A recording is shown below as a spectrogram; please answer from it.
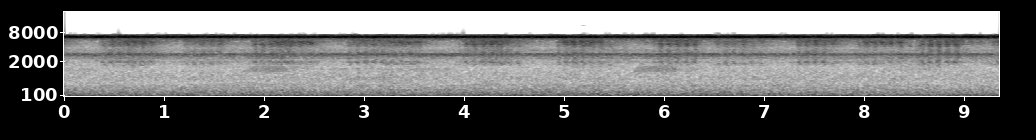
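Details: Summer-night cicada chorus at dusk in Georgia, USA, males calling to attract females. A continuous shrill high tone runs throughout while lower buzzy pulses rise and fall in slow, regular waves about every two seconds.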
